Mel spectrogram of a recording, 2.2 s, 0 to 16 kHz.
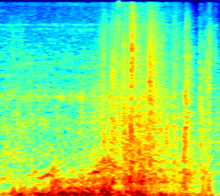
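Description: Rocky Mountain 790 MSL mountain bike rolling down a dirt singletrack: tyre and trail rumble with the frame and chain rattling, and a run of sharp clacks over roots in the second half. A brief, low wavering tone sounds in the first second.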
